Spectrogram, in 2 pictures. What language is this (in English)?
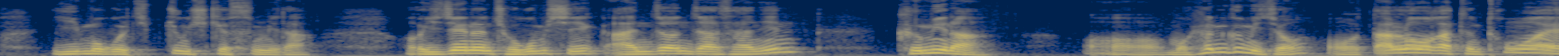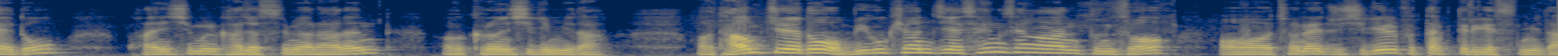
Korean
